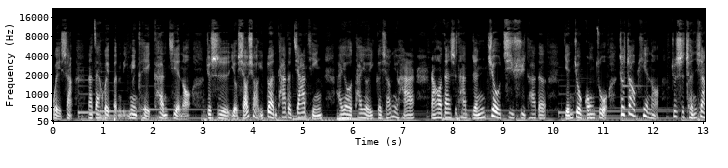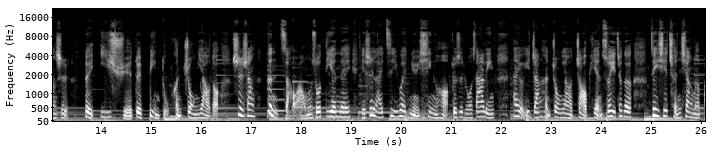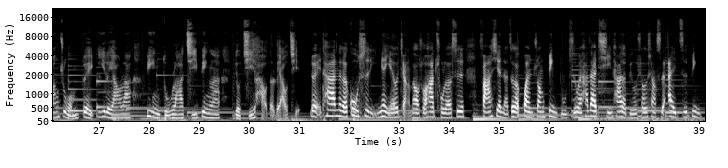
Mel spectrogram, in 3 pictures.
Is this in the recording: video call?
no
